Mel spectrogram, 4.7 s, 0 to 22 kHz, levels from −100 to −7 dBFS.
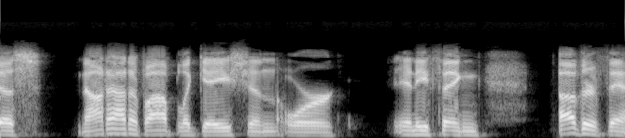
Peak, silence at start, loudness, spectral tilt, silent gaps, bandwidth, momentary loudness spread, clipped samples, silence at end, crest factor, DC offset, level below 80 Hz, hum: -2 dBFS; 0 s; -19 LUFS; -7.5 dB/octave; none; 5.8 kHz; 11 LU; under 0.1%; 0 s; 18 dB; under 0.1%; -66 dBFS; none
